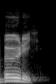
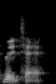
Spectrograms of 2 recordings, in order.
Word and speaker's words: Butte: That's Keyshawn Butte, or however you say his name. Nestler was calling him Booty. Booty, Bowdy, whatever. God, there's so many Booty guys. I think it's Butte. Yeah, Butte.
